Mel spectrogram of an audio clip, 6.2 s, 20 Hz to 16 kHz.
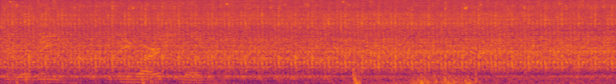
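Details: Ford 4040 industrial diesel tractor, cold start after rebuilt injectors installed, valves lashed cold: steady, even diesel clatter at idle with no misses or stumbles, little smoke; injectors firing cleanly.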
